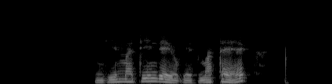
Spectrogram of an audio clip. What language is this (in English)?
Luo (Kenya and Tanzania)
